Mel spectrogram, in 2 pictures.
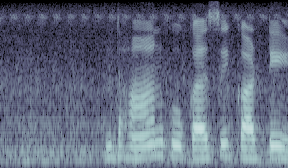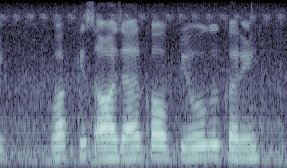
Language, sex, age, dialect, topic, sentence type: Hindi, female, 18-24, Awadhi Bundeli, agriculture, question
